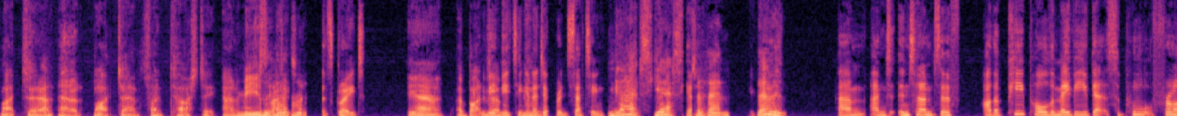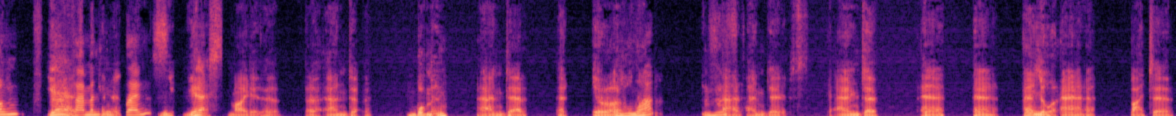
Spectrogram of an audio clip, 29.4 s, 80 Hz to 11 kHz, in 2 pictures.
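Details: Adult man with aphasia from a stroke about 17 years ago, with difficult speech and reading unaffected: aphasia (non-fluent, word-finding difficulty).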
